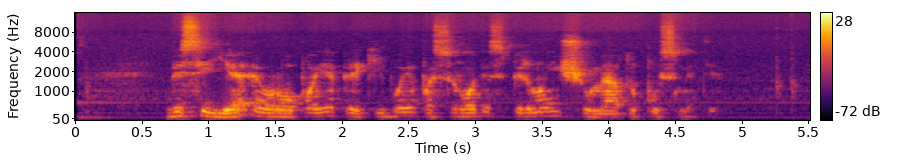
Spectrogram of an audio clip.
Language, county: Lithuanian, Panevėžys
